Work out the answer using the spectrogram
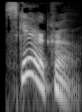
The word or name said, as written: scarecrow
